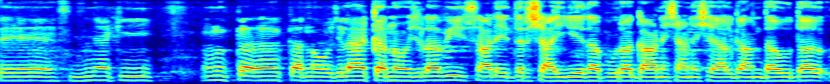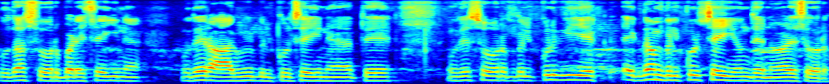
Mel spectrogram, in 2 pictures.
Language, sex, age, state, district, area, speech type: Dogri, male, 18-30, Jammu and Kashmir, Kathua, rural, spontaneous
